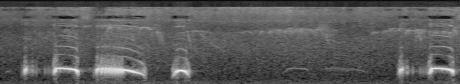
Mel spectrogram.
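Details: Spotted dove call for luring: a clear phrase of short coo, long falling coo and abrupt final note, then another phrase beginning after a brief silence.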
